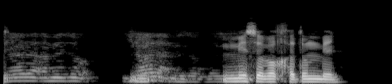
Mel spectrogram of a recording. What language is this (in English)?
Kalkoti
